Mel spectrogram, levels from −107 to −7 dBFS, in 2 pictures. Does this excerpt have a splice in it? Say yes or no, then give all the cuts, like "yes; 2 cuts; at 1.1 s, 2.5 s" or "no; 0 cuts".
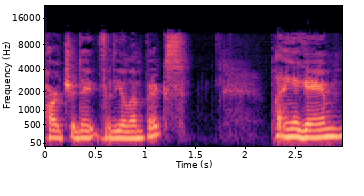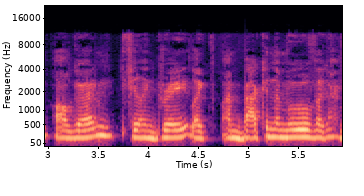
no; 0 cuts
